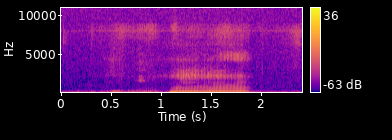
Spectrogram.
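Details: A sleeping dog's first snoring: one low, rumbling, buzzy snore lasting under a second, in a quiet room.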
